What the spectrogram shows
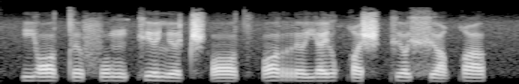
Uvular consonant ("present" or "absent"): present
